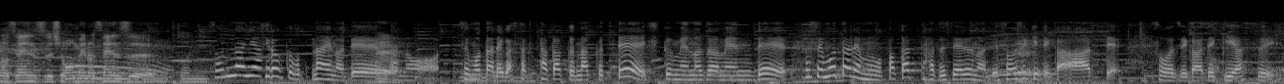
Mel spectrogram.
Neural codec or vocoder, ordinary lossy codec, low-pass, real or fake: none; none; none; real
